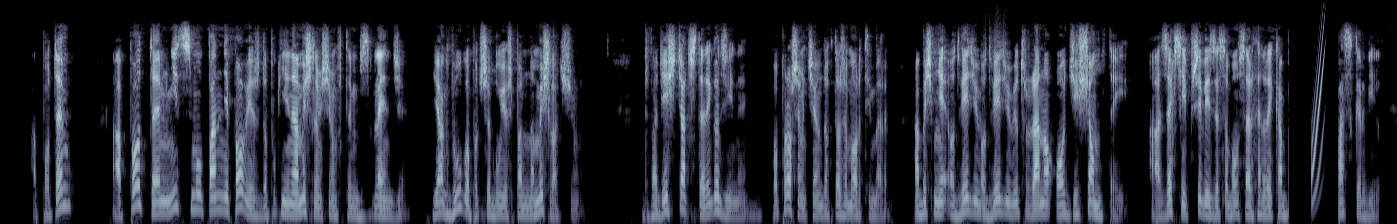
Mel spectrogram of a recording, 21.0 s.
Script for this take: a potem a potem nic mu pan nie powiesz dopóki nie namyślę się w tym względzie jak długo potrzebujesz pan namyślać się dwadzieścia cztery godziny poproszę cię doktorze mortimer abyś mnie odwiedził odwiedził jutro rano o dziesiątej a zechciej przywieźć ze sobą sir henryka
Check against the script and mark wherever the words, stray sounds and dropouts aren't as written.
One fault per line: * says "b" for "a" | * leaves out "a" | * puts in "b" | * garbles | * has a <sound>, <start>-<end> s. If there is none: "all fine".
* has a chirp, 19.7-19.9 s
